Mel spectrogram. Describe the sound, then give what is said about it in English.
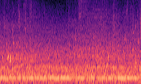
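A generator runs in the distance behind a factory at the edge of a forest, giving a steady low hum that stays even and unbroken throughout. “I spend a lot of time here at the edge of the forest, behind the factory. You can hear the generator in the distance.”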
